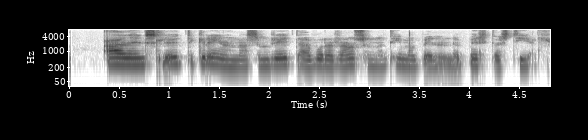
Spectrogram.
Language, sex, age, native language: Icelandic, female, 11, Icelandic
